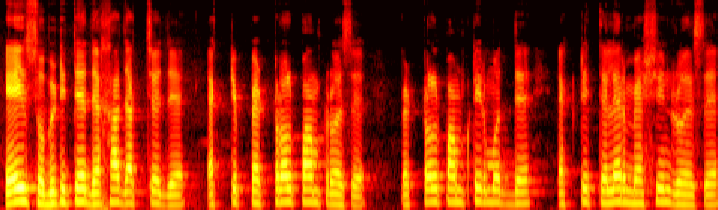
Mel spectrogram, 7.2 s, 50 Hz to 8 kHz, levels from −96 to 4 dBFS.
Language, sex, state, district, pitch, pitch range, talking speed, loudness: Bengali, male, Assam, Hailakandi, 165 Hz, 150-180 Hz, 135 wpm, -20 LUFS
